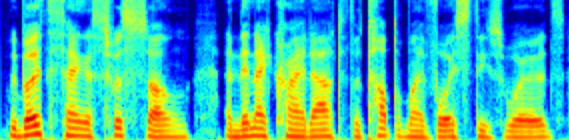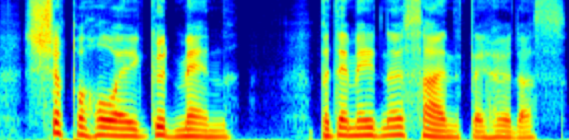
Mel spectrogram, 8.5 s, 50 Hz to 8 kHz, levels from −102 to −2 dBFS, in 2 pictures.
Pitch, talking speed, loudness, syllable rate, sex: 135 Hz, 225 wpm, -19 LUFS, 4.8 syllables/s, male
